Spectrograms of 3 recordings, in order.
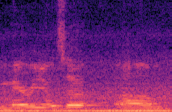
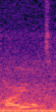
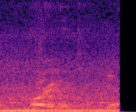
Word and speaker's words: Mariota: I think it's been said over the years like Mariota, which is incorrect, and it's pronounced Mariota. Mariota.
